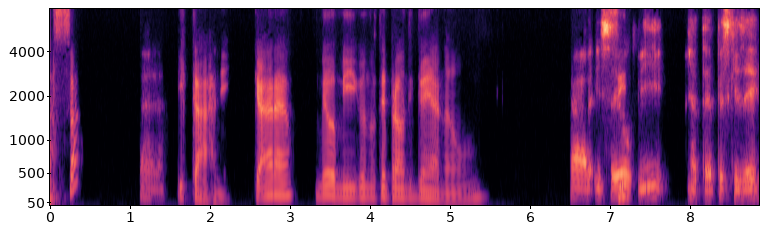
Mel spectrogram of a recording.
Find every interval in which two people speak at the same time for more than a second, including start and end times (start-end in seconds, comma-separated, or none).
none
